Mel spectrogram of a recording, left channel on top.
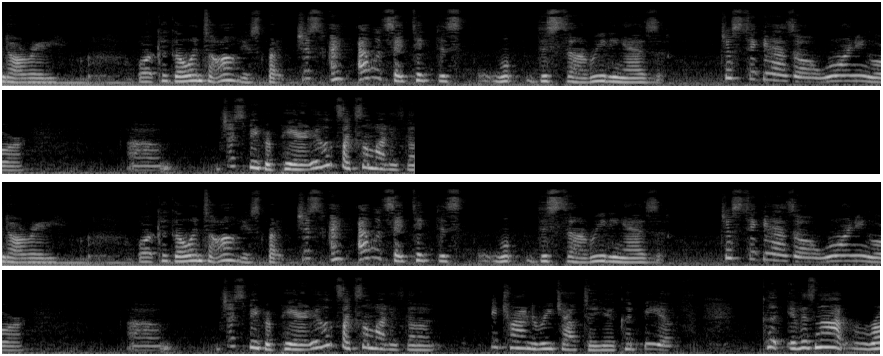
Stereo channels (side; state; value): left; drops out; at 13.0 s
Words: already, or it could go into August. But I would say take this reading as, just take it as a warning, or just be prepared. It looks like somebody's gonna be trying to reach out to you. It could be if it's not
